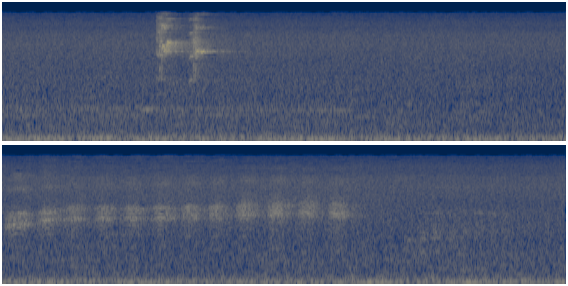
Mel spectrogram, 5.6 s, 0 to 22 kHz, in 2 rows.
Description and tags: blue bellied roller
Call of a Blue-bellied Roller, with a chirp from a lovebird at the beginning. Recorded with a Zoom H2.
bird, birds, exotic, field-recording, lovebird, roller, tropical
